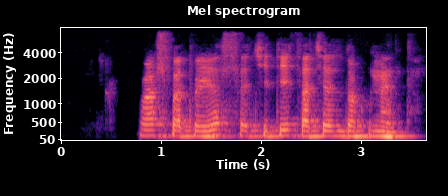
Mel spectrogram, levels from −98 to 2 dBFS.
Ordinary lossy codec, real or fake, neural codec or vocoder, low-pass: Opus, 64 kbps; real; none; 7.2 kHz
